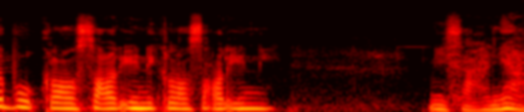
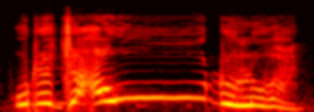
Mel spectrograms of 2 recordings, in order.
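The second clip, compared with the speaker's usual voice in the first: mocking; 11 semitones higher, 9 dB louder, much slower than usual.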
